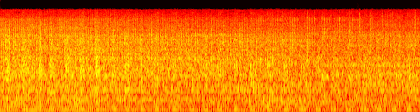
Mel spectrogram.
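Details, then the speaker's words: Two-stroke scooter carburettor with choke fully off: buzzy idle climbs and hangs, revs high and smeared, slow to drop; lean mixture. "И очень плохо их сбрасывает. хочет, видите? Такой прям подвисающие обороты. Они высокие и такие как будто смазанные."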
